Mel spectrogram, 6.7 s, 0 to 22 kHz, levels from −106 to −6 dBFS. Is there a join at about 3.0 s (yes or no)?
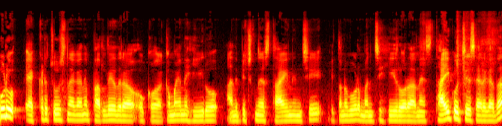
yes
